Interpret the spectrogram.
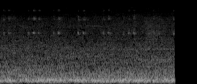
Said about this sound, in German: Das ist das Zirpen der Kühlung in einem Rewe frische Regal. Hättet ihr das raushören können?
